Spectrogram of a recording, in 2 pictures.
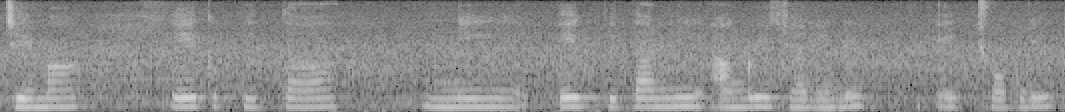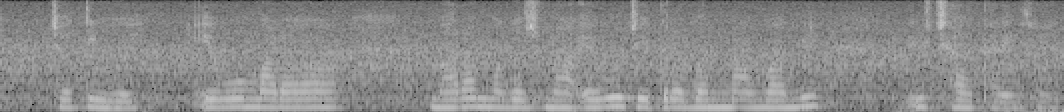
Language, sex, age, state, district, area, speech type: Gujarati, female, 18-30, Gujarat, Rajkot, rural, spontaneous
